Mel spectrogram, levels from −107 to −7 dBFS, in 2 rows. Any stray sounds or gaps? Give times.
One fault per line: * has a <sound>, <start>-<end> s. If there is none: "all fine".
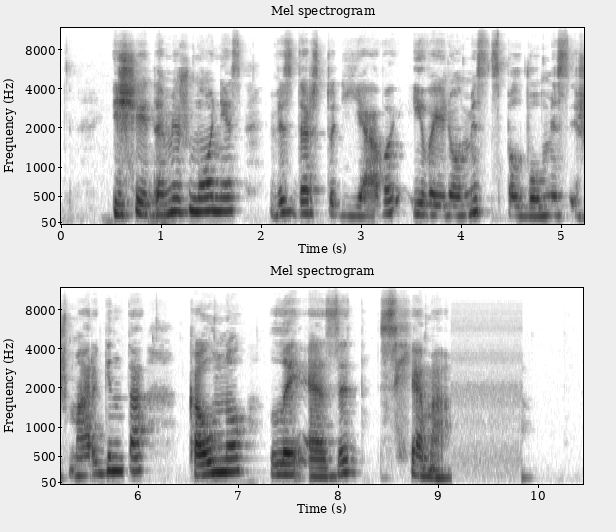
all fine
